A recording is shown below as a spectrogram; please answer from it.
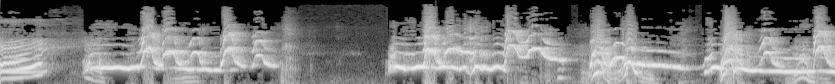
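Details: A female Schnauzer puppy, singing along as she does to everything, howls in long, wavering, high-pitched notes broken by short yelps.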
